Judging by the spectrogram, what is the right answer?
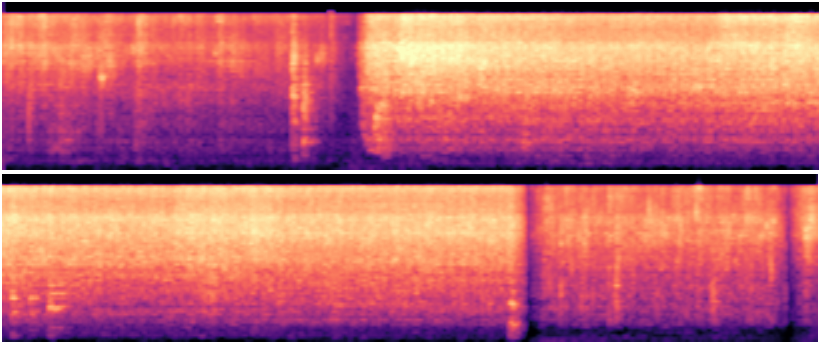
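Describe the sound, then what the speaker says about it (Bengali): Pieces of rohu fish frying in hot oil give a loud, steady sizzle that runs almost unbroken for several seconds, with quieter crackling before and after. "তুলে বাকি যে মাছটা আছে একইভাবে এখন লাল লাল করে ভেজে নেব।"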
